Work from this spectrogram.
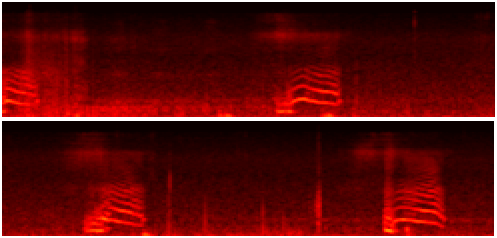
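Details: Sleeping pet cat with squeaky snoring: thin, whining squeaks that dip and curl upward, each under a second, recurring about every three seconds, with quiet breathy gaps between.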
